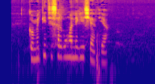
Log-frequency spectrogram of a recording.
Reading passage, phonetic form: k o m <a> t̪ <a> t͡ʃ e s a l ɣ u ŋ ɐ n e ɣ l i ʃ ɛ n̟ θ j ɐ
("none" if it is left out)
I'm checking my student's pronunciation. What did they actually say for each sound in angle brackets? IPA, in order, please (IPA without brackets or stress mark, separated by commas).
e, i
